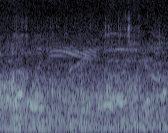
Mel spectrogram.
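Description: Faint chatter of several people's voices in a crowd, some of them children's, none close or loud.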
